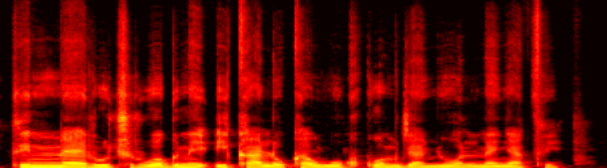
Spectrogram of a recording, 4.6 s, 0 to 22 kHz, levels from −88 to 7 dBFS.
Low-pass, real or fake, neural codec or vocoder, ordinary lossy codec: none; fake; codec, 44.1 kHz, 7.8 kbps, Pupu-Codec; none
